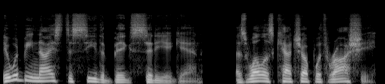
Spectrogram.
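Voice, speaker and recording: A man voicing a kindly old grandfather who talks in a gentle, reassuring way in a storybook reading. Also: medium pitch, very animated, brisk, no echo, clean studio sound, voice pushed up. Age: older.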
